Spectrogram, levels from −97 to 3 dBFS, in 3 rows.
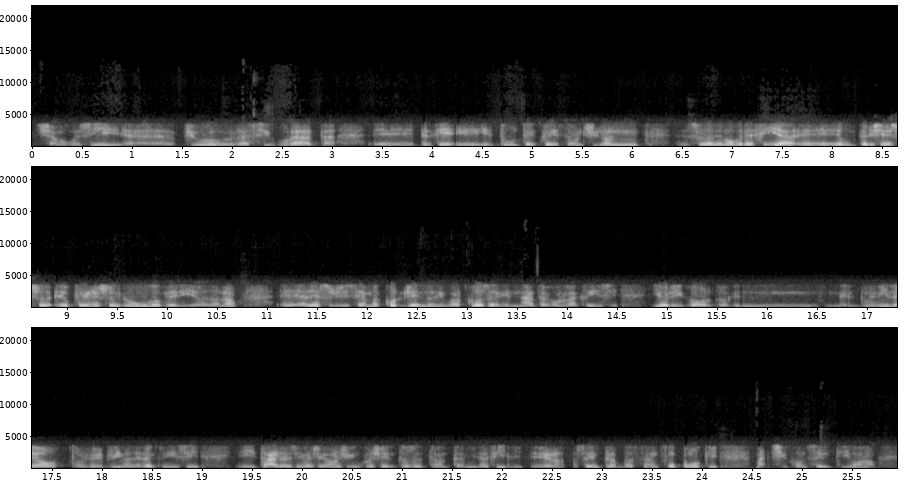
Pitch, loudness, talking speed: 385 Hz, -29 LUFS, 145 wpm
